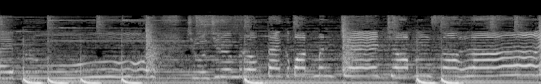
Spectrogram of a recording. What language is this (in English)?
Thai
